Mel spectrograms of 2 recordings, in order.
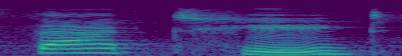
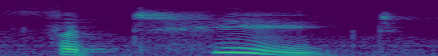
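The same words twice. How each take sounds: First: The first syllable has a full vowel. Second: The first syllable has a reduced vowel. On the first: The speaker calls it wrong. "It's not fatigued" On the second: The speaker calls it right. "it's F U H, F"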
